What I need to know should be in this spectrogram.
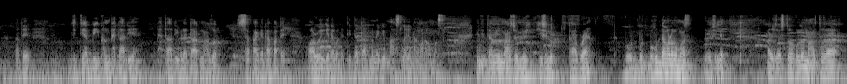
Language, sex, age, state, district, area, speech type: Assamese, male, 30-45, Assam, Nagaon, rural, spontaneous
